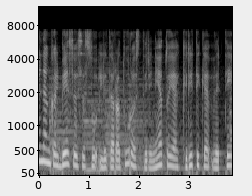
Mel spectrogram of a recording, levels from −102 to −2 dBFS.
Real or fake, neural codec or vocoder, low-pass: real; none; 7.2 kHz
